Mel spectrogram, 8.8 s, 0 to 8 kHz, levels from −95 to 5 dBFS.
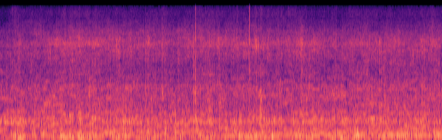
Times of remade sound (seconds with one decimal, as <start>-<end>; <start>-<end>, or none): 0.0-8.8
